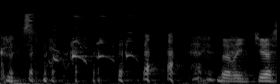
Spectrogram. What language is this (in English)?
Welsh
